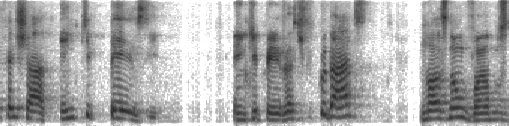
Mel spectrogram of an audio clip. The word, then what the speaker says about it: em que pese: Cuidado com essa expressão adverbial, perdão, com essa expressão prepositiva em que pese. E a pronúncia é essa mesma, tá, gente? Há alguns que falam em que pese, só que o timbre é fechado.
